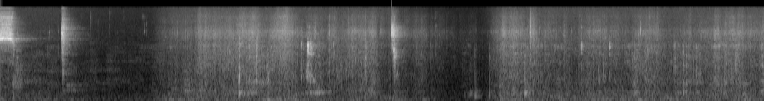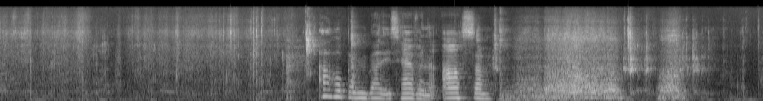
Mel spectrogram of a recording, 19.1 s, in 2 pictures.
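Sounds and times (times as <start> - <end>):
person chewing and lip-smacking: 4.9 - 5.1, 5.8 - 11.7.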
